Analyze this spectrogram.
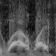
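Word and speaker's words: WyldLife: targeting middle school kids, which is spelled WYLD. Wildlife is our middle school program.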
